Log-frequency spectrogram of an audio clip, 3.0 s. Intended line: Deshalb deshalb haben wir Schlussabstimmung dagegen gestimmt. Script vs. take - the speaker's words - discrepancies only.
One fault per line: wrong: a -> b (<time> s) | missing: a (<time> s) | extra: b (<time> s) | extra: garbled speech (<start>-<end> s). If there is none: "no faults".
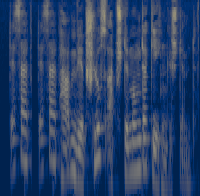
no faults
